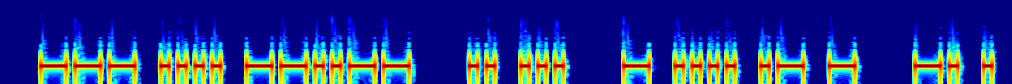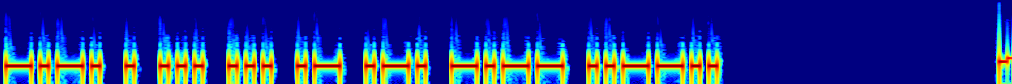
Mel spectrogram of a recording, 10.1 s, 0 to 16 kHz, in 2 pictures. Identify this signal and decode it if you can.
Morse code, heard as a keyed tone, about 28 wpm, 700 Hz. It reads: OH, IS THAT NECESSARY?
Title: Sentences from Top 800 Words 28wpm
